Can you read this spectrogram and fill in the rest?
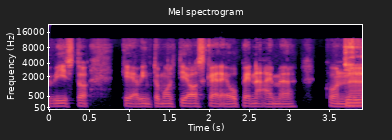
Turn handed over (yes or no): yes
